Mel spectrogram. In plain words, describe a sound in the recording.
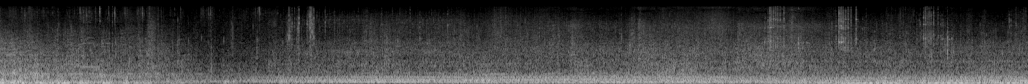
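A tank engine rumbles low and steady nearby.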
